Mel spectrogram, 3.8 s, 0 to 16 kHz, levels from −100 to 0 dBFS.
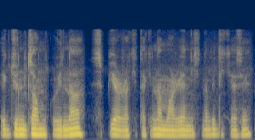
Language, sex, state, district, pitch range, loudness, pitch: Nagamese, male, Nagaland, Kohima, 95-105 Hz, -20 LUFS, 100 Hz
